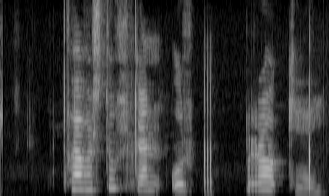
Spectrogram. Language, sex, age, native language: Icelandic, female, 10, Icelandic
